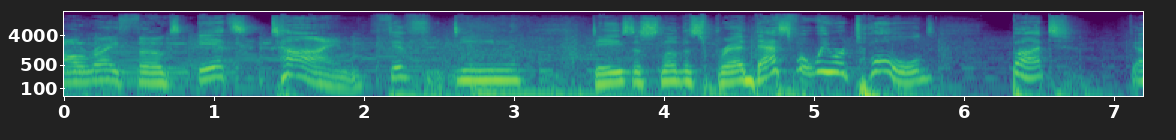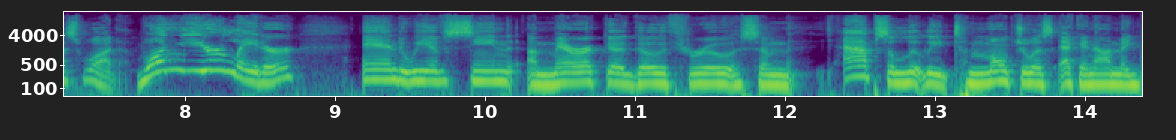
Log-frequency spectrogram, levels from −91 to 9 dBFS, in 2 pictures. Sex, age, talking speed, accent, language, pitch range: male, 20-39, 135 wpm, American, English, 140-180 Hz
